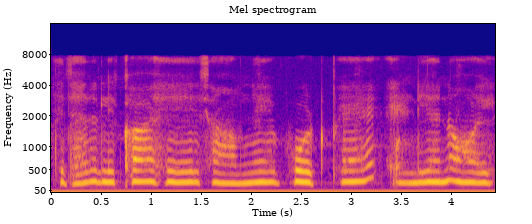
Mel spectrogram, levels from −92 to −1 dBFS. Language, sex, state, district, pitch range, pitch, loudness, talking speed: Hindi, female, Madhya Pradesh, Bhopal, 215-235 Hz, 225 Hz, -18 LUFS, 120 wpm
